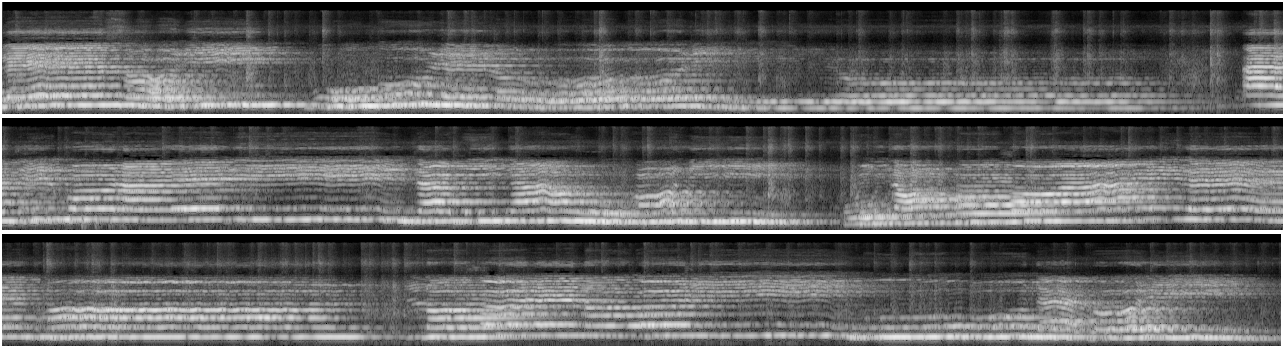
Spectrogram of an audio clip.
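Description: A woman singing an Assamese folk song (lokageet) unaccompanied, in long drawn-out, wavering phrases with short breaks for breath between them.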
